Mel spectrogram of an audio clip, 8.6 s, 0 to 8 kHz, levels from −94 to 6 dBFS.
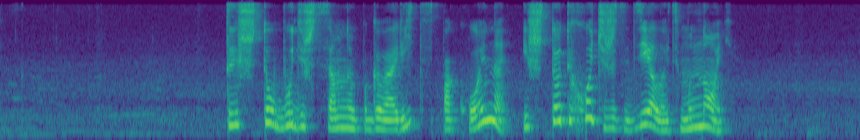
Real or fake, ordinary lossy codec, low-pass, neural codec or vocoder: real; none; 7.2 kHz; none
